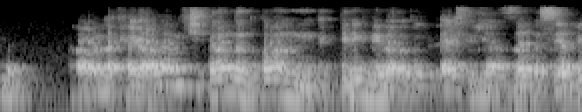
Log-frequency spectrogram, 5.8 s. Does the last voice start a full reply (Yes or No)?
No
